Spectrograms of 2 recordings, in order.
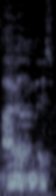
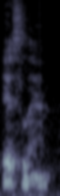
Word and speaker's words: island: yeah although I heard a person in high school mispronounced Island they said Islam everyone laughed at I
